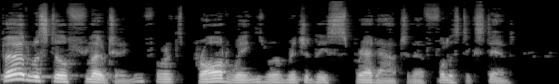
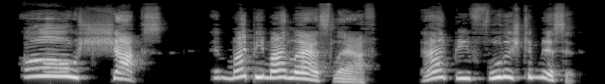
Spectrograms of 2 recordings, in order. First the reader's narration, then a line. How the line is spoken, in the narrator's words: cried the child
